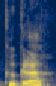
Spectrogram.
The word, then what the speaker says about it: Kukudh: Kukudh? – Yep.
